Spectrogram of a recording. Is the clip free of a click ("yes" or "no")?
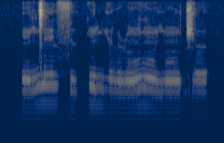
no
